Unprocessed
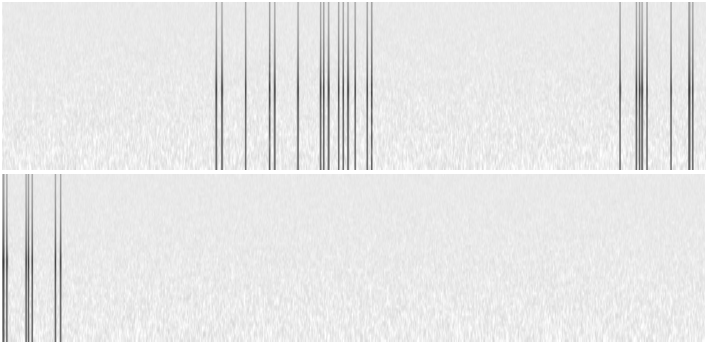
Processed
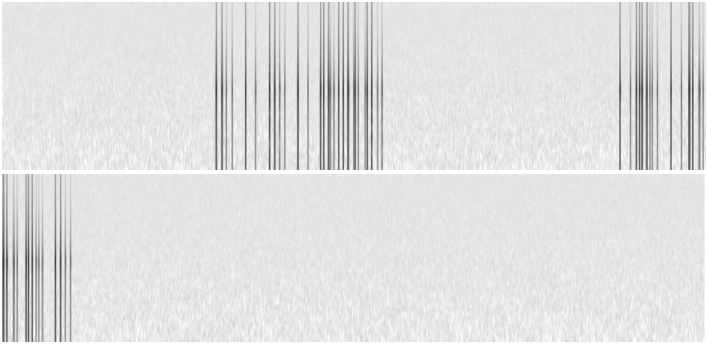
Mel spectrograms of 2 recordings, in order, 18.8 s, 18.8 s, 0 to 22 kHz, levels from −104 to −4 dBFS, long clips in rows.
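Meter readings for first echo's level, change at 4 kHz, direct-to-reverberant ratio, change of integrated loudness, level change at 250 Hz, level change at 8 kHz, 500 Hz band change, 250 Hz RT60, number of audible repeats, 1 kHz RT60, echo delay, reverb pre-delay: −19.5 dB, +1.5 dB, no reverb audible, +1.5 dB, +1.5 dB, +1.5 dB, +1.5 dB, no reverb audible, 1, no reverb audible, 136 ms, no reverb audible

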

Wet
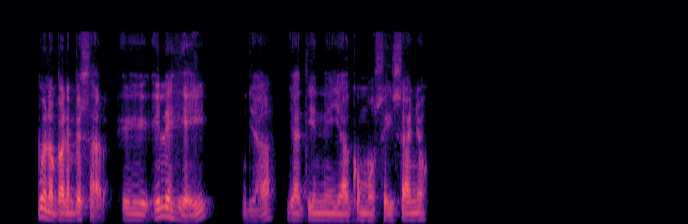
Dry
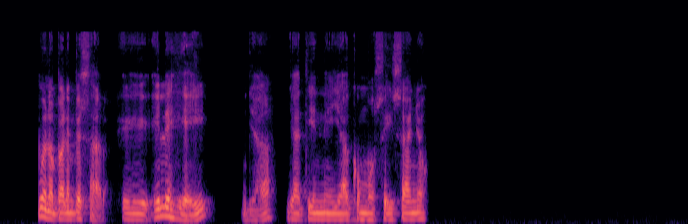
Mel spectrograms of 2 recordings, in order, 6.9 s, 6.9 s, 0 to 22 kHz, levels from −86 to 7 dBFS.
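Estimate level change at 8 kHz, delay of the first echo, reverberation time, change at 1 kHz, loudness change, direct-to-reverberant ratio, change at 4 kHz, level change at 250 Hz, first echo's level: −1.0 dB, no echo audible, no reverb audible, −0.5 dB, −4.5 dB, no reverb audible, +1.0 dB, −9.0 dB, no echo audible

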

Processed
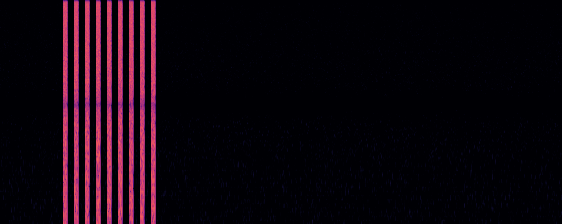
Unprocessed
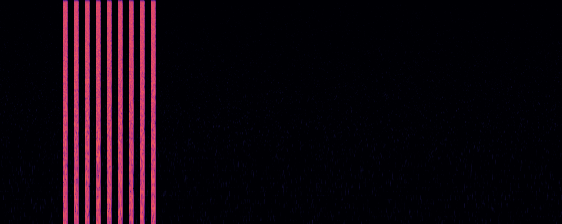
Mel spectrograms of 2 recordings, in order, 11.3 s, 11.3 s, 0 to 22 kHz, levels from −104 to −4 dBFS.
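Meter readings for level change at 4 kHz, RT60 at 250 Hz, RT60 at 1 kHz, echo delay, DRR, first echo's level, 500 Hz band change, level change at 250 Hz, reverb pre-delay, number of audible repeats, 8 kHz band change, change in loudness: −2.5 dB, no reverb audible, no reverb audible, no echo audible, no reverb audible, no echo audible, 0.0 dB, 0.0 dB, no reverb audible, no echo audible, 0.0 dB, −0.5 dB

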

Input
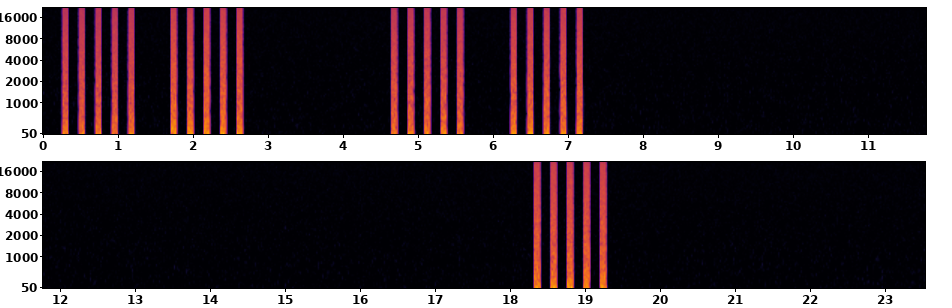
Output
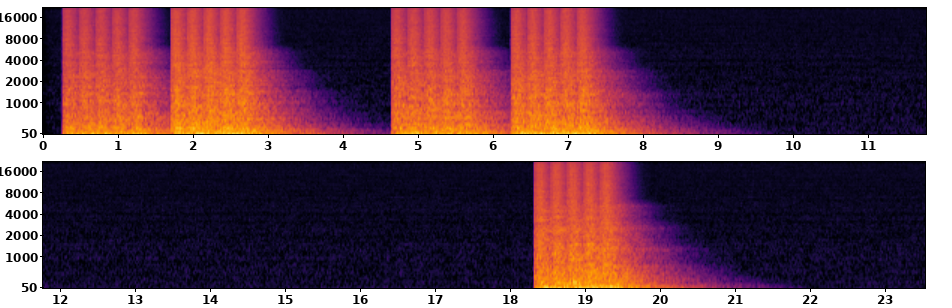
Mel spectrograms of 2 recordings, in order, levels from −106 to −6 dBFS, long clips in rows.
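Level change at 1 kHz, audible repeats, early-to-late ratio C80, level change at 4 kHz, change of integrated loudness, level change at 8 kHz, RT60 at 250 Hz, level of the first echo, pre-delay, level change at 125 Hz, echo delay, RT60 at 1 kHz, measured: +9.0 dB, no echo audible, 0.5 dB, +6.5 dB, +6.5 dB, +5.0 dB, 2.0 s, no echo audible, 22 ms, +10.0 dB, no echo audible, 1.5 s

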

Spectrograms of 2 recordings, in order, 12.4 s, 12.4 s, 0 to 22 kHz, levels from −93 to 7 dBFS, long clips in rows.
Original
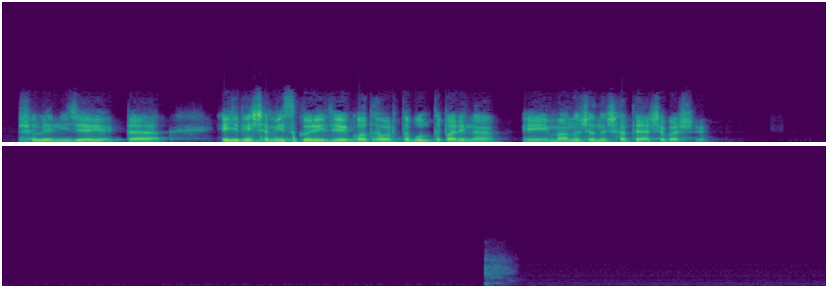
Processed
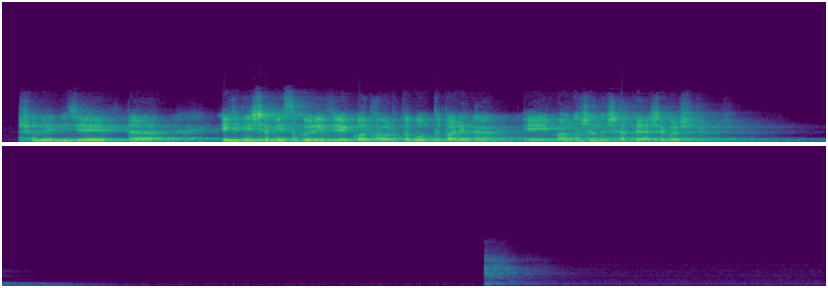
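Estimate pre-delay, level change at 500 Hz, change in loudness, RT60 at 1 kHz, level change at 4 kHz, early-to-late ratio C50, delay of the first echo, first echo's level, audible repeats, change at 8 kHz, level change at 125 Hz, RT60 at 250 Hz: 16 ms, +1.5 dB, +1.0 dB, 1.4 s, +1.0 dB, 7.0 dB, 313 ms, −21.0 dB, 1, can't be measured, −3.5 dB, 2.6 s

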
